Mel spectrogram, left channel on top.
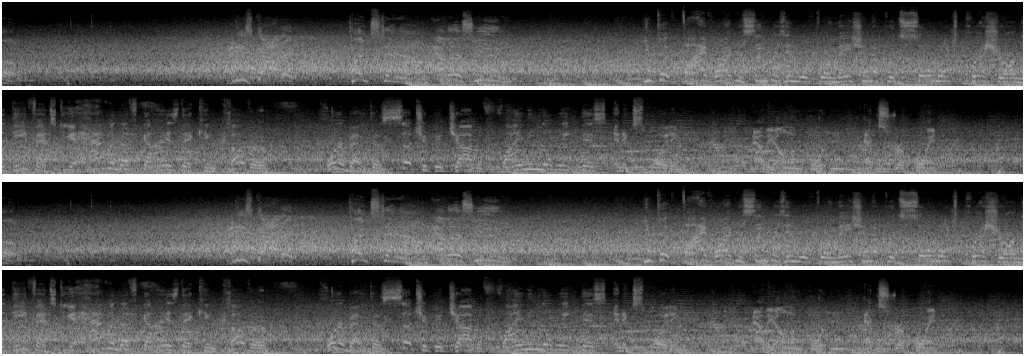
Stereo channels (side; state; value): both; identical; correlation 1.00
